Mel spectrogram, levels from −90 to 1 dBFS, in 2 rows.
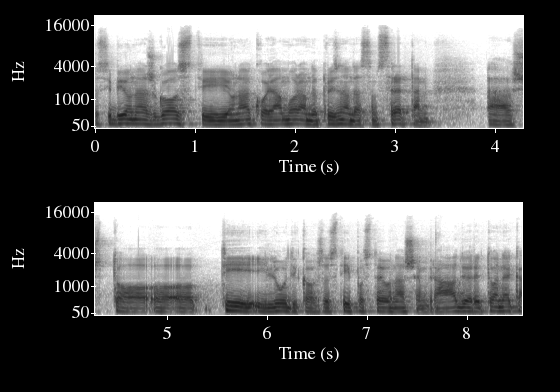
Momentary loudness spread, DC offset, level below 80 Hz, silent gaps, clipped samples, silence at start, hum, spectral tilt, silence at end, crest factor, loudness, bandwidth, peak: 6 LU; under 0.1%; -44 dBFS; none; under 0.1%; 0 s; none; -7 dB/octave; 0 s; 14 dB; -18 LUFS; 12.5 kHz; -4 dBFS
